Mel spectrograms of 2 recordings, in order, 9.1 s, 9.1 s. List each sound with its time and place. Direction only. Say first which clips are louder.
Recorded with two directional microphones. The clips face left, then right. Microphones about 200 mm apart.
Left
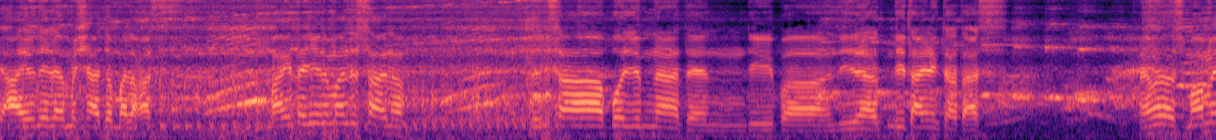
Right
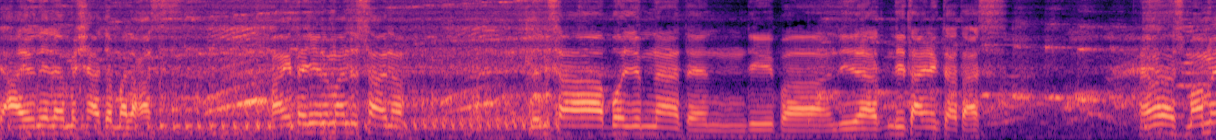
0.0 s speech: right 4 dB; 5° right (ahead or behind)
3.5 s bird: right 5 dB; 10° right (ahead or behind)
4.6 s speech: right 5 dB; 5° right (ahead or behind)
8.5 s speech: right 4 dB; 10° right (ahead or behind)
